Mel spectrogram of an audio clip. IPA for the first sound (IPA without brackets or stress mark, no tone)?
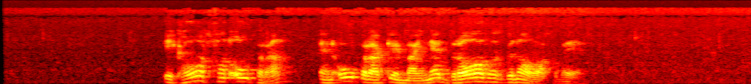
ɪ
